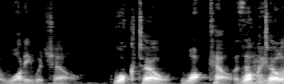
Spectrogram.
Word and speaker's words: Wachtel: Is Wachtel, it's pronounced.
